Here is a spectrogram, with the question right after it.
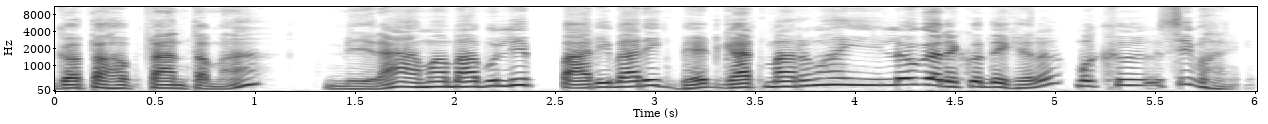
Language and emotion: Nepali, happy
